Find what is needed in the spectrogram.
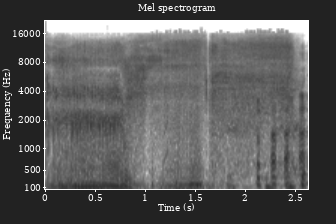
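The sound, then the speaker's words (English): A voice imitates a tiny pressure washer used to clean hardened wax out of an ear, with a steady, breathy hiss of spray, then breaks into a short run of sputtering bursts near the end. “So he had to go in there, and basically he used, like, it's like a tiny little pressure washer.”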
